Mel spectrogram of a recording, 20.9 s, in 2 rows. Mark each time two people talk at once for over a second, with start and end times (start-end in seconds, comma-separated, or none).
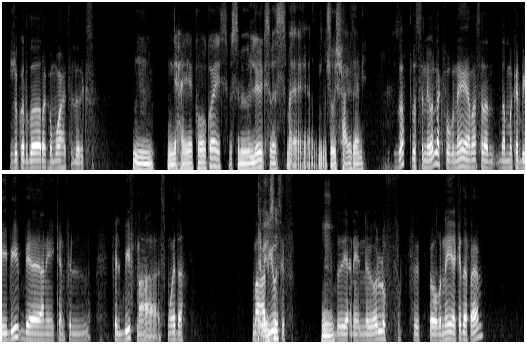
none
